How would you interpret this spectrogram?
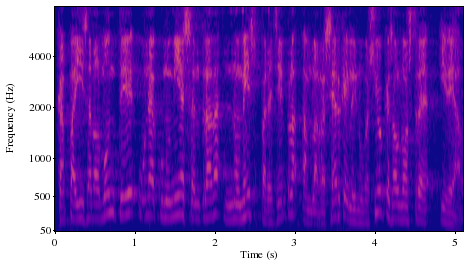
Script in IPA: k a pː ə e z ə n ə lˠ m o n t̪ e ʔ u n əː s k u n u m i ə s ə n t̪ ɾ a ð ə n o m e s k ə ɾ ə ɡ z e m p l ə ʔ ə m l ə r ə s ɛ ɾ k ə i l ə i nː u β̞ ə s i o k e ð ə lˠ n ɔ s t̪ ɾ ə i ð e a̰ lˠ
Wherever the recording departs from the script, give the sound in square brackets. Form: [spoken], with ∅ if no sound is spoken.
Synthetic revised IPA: k a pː ə [i] z ə n ə lˠ m o n t̪ e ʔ u n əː [∅] k u n u m i ə s ə n t̪ ɾ a ð ə n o m e s [p] ə ɾ ə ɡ [ʒ] e m p l ə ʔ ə m l ə r ə s ɛ ɾ k ə i l ə i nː u β̞ ə s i o k e [z] ə lˠ n ɔ s t̪ ɾ ə i ð e a̰ lˠ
